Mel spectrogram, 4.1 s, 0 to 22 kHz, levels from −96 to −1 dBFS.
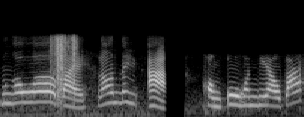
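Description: From 0.66 to 1.03 s, dense, uneven bursts of scratching and rustling ride over the speech. They are roughly as loud as the speech itself. The texture is ragged rather than steady, like grit scraping past. This is cable scratch noise. It is likely caused by a worn cable, connector or control being moved, so that its contact resistance jumps about rapidly and adds noise to the signal.

At 2.17 s the speech dies away within a few tens of milliseconds. Silence follows until 2.45 s, a gap of 280 ms. This is a handover gap. The call was moved from one network link to another, and no speech frames arrived during the switch. Whatever was said in that stretch is simply missing. The speech resumes once the new link is running.

From 2.45 s to the end, the speech sounds noticeably duller and rougher. Nothing above 4 kHz remains, so the crisp sibilant detail is gone. This is a fallback to narrowband. 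Before the gap, the wider, clearer band comes from the AMR wideband (HD Voice) codec at a high rate, with little or no codec damage. After the handover, the call dropped to an older narrowband codec. The roughness fits a low-rate AMR narrowband mode, around 7.4 kbit/s.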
